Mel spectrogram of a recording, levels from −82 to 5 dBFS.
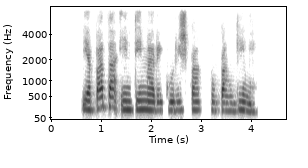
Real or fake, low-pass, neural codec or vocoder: real; 7.2 kHz; none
